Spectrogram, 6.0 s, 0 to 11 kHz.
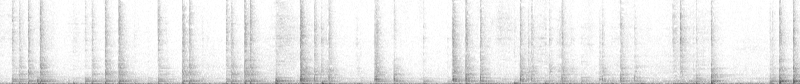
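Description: A hand-sized, hollow, hexagonal printed metal Pokemon card tin is held in both hands while fingertips tap quickly on its lid and sides. The result is a rapid, uneven run of dull, hollow taps with a faint metallic tone around 390 Hz that dies away almost at once.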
